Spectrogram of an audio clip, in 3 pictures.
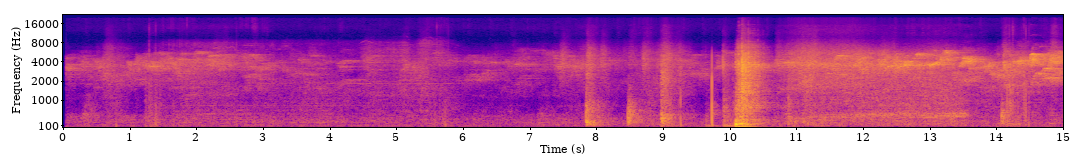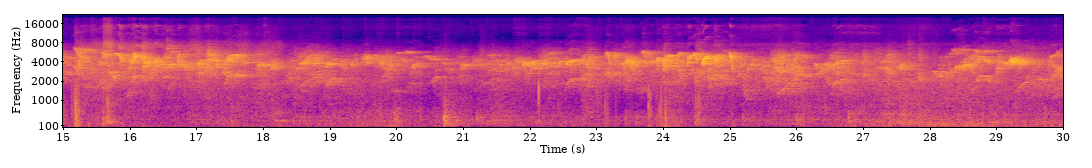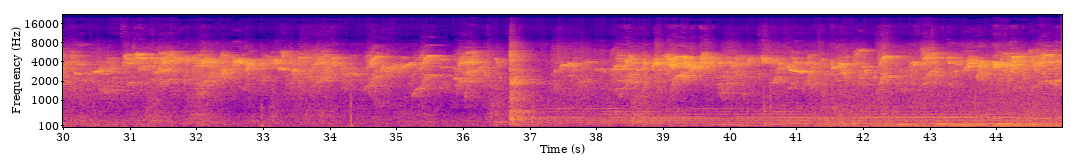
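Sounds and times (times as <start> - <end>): canaries chirping and singing: 0.1 - 8.0, 10.8 - 44.9
low steady hum: 37.1 - 44.9.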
